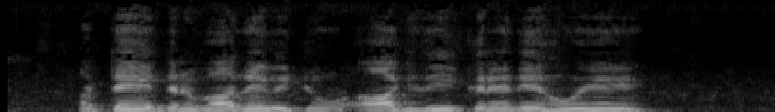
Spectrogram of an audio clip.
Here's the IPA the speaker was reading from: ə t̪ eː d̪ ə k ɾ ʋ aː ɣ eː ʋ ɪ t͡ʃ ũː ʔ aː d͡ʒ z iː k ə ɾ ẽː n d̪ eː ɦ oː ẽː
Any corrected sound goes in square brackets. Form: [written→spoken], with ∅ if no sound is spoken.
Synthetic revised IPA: ə t̪ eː d̪ ə [k→∅] ɾ ʋ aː [ɣ→z] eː ʋ ɪ t͡ʃ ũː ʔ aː d͡ʒ z iː k ə ɾ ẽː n d̪ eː ɦ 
